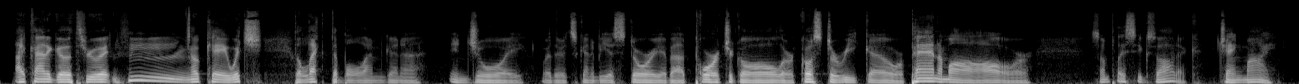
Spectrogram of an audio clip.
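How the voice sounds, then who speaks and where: A man's plain, everyday voice at a moderate pace with ordinary pitch variation, dry and close with no echo on a very clean recording with a silent background. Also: fairly low pitch for a man. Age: 60s. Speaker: podcast host. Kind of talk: interview.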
